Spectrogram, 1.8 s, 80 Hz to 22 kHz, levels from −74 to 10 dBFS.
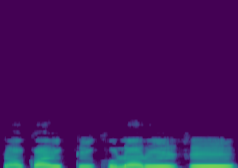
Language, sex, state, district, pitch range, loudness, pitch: Bengali, male, West Bengal, Jhargram, 140-150 Hz, -17 LUFS, 145 Hz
